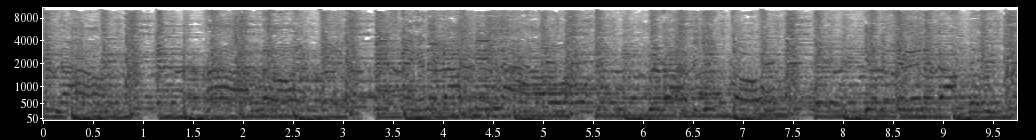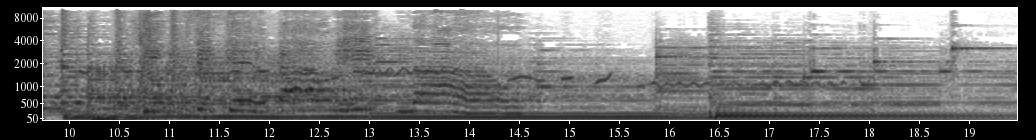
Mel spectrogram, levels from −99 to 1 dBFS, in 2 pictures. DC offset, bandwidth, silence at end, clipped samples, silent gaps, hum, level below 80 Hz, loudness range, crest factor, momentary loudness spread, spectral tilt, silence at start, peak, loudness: under 0.1%; 10.5 kHz; 0 s; under 0.1%; none; none; -26 dBFS; 4 LU; 12 dB; 6 LU; -5 dB/octave; 0 s; -4 dBFS; -17 LUFS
